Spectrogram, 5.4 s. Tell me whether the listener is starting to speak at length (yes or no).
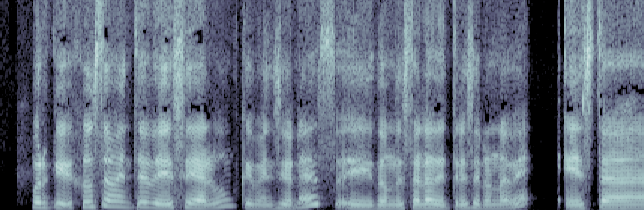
no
